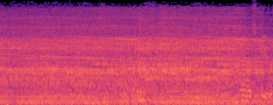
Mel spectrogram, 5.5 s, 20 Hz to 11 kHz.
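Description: A 2016 Ducati 1299 Panigale S engine drones loud and continuous as the bike rides at speed through the gears, a dense steady roar with a rider speaking over it.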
